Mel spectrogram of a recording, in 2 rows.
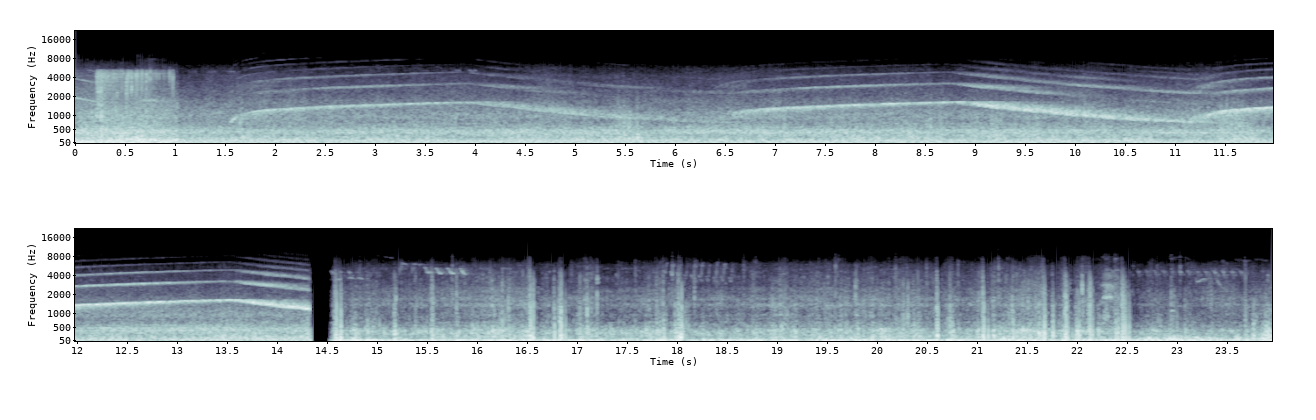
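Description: A siren wailing in three slow rising-and-falling sweeps. It stops at an abrupt cut about 14 seconds in, after which wind buffets the microphone.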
